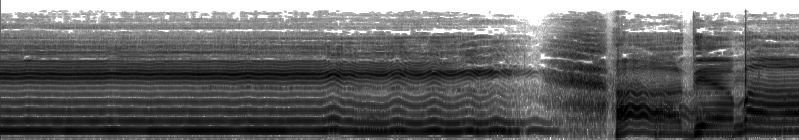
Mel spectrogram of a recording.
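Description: A man singing a Malayalam film-song melody unaccompanied, holding the last note of the line in one long steady tone that wavers into vibrato about two and a half seconds in. After a short breath, he begins a new phrase with sliding pitch near the end.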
